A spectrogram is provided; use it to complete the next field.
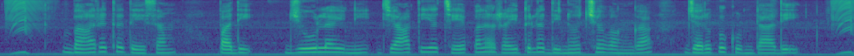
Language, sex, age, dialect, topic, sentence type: Telugu, female, 25-30, Southern, agriculture, statement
